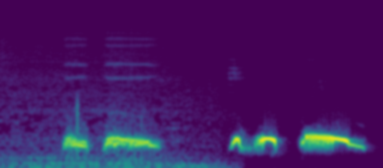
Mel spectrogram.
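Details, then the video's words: Spotted dove cooing in a short burst: two slurred mellow notes, a pause, then a quick rising-falling coo and a longer drawn note, with light background hum. "Tiếng chim cu gáy có giọng gù hay nhất"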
